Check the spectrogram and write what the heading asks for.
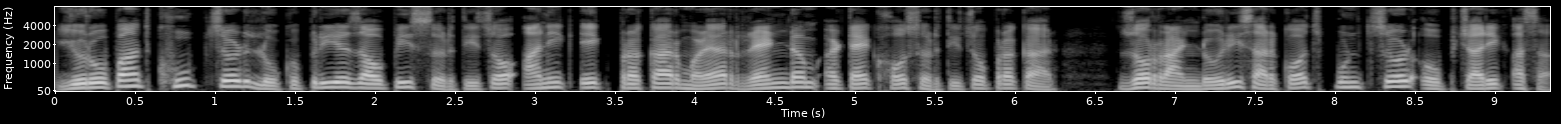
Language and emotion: Goan Konkani, neutral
